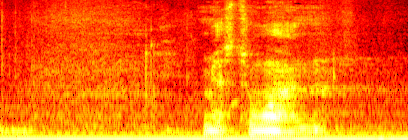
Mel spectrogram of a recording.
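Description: A man speaks briefly into a microphone close by.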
